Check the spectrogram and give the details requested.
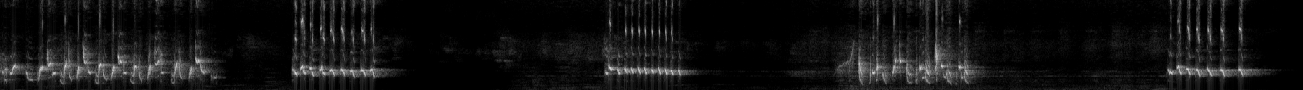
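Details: Female yellow-vented bulbul giving the 'ngetir' call, used as a lure to make bulbuls sing: fast buzzy rattling bursts alternate with chattering warbled phrases, separated by short pauses, with a faint low hum.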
